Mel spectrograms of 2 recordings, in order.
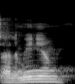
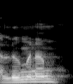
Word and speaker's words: aluminium: Now, if we look at the construction itself, it's aluminium or aluminum, whichever way you prefer to pronounce it.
